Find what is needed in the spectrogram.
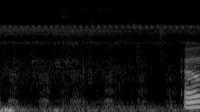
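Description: Quiet outdoor background with a faint low rumble, then a woman's voice cuts in with an excited "Oh" near the end.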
